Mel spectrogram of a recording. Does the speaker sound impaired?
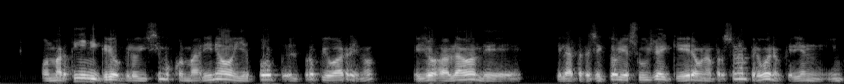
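No.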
